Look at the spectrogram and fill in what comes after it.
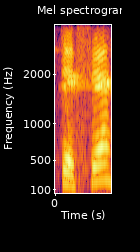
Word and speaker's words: Tefé: Nós estamos no centro de Tefé, assim que se pronuncia.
